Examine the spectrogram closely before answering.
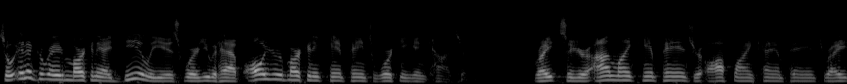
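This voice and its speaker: Fairly quick and dry, a man speaks with a close sound, no echo, and a high pitch. His tone is dark and mellow, with ordinary pitch variation and big swings in loudness. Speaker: marketing executive. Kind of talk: conference presentation. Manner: fast.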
